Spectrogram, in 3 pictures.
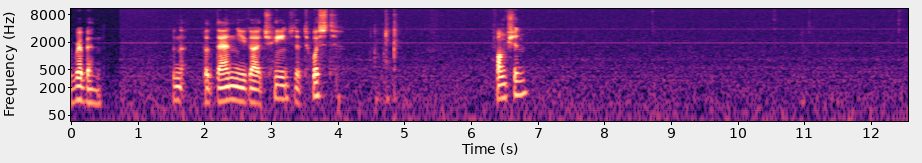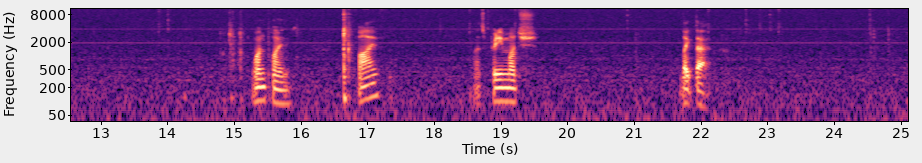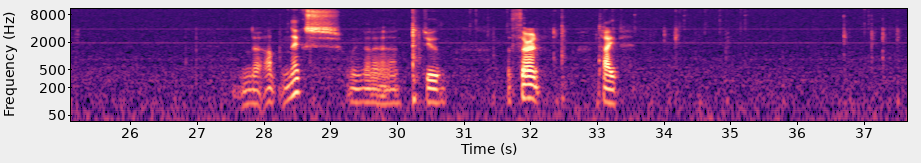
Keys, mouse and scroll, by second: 3.6 click, 4.6 KP_1, 4.8 Return, 8.7-10.5 drag, 11.1-12.4 alt+drag, 13.9 click, 14.9 KP_1, 15.0 KP_1, 15.6 KP_5, 16.7 Return, 18.5 alt+drag, 19.2-20.6 drag, 22.1-22.7 alt+drag, 22.9 alt+right drag, 23.1-24.5 alt+drag, 25.2 click, 28.4 click, 28.8 ctrl+click, 30.3 ctrl+h, 31.1 click, 31.6 shift+click, 32.5 shift+h, 33.1 alt+click, 33.4 alt+right click, 34.2 right click, 34.2 alt+click, 34.6 alt+click, 35.1 alt+click, 37.0 ctrl+click, 37.5 ctrl+w.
